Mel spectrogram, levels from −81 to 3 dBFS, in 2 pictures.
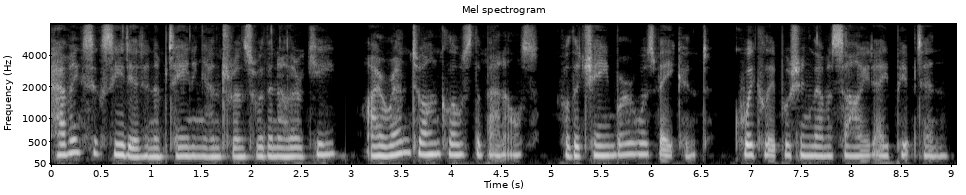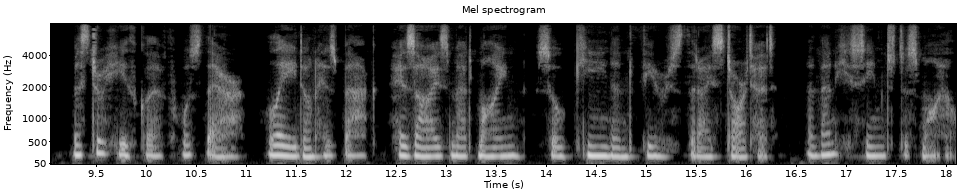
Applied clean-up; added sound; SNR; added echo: none; none; none; none.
